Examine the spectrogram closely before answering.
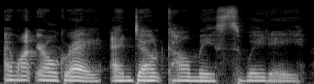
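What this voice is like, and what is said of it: Old lady voice. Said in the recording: “That was a good old lady voice.”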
